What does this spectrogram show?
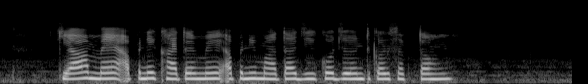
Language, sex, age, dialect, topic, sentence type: Hindi, female, 18-24, Hindustani Malvi Khadi Boli, banking, question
